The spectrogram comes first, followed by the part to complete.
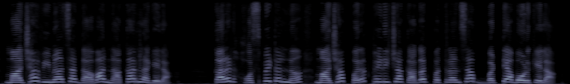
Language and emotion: Marathi, angry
